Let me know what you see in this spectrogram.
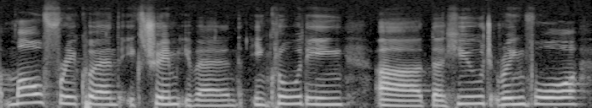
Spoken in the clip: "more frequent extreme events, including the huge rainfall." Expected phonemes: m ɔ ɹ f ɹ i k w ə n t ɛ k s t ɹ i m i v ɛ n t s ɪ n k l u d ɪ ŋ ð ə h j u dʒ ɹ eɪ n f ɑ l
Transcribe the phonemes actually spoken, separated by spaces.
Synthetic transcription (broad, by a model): m ɔ f ɹ i k w ə n t ɛ k s t ɹ i m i v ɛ n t ɪ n k l u d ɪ ŋ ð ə h j u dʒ ɹ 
